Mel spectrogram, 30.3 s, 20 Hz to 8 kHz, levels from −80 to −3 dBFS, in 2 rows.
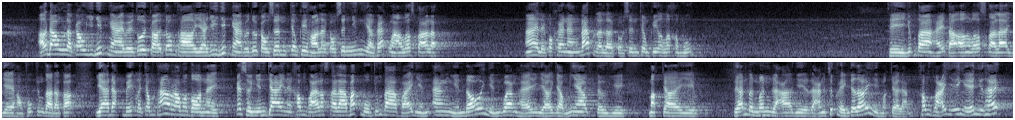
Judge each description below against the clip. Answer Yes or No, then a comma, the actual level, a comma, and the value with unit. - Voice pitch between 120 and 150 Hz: No, medium, 185 Hz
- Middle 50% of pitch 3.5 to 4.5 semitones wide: Yes, average, 4.1 semitones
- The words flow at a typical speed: Yes, average, 240 wpm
